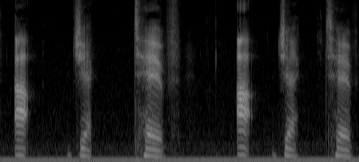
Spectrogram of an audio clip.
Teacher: As you can see over here, I've got three words in the list, and they have something in common, that you're not going to pronounce the d sound in it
